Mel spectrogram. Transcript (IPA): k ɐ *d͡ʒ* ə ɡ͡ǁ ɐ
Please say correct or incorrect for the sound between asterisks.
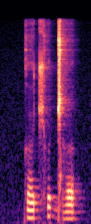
incorrect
